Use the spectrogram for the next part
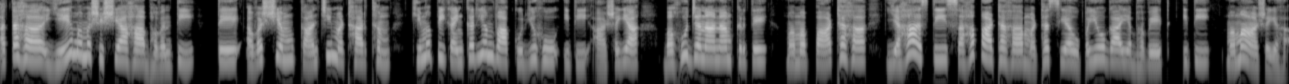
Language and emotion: Sanskrit, neutral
